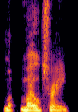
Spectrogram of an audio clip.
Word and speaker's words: Moultrie: Am I pronouncing that right? – Moultrie. – With an L.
